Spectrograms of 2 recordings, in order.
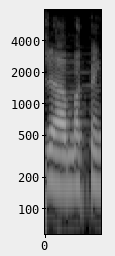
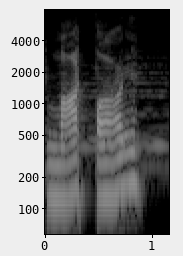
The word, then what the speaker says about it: mukbang: considered a rom hack can't remember which language mukbang comes from is not pronounced like uh Muk bang it's more like mck bang I still don't like it mukbang I don't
